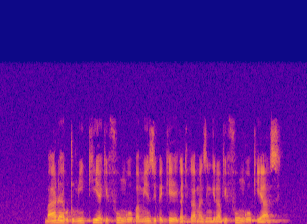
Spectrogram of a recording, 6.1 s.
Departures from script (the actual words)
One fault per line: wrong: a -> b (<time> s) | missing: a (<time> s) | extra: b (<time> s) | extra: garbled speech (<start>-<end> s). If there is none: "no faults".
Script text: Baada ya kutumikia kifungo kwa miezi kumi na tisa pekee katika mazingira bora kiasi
missing: kumi na tisa (3.1 s)
wrong: bora -> kifungo (4.4 s)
